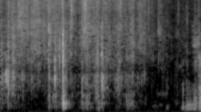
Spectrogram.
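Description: Plastic packaging crinkling and rustling, with a few short clicks, as cables in plastic bags are lifted out of a cardboard box. It dies down toward the end.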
